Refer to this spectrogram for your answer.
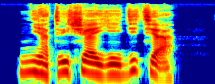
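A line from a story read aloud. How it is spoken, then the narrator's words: Angry interjection. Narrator (Russian): сердито вмешался в разговор Гулдмар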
